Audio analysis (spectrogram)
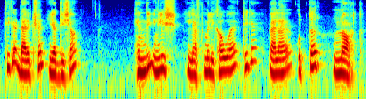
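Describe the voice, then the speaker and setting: A man teaching an online language lesson, patient, who repeats each word slowly and keeps checking in with his listeners. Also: high-pitched, warm tone. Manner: patient, checks in with 'theek hai?' after nearly every phrase; mixes English words into the lesson.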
